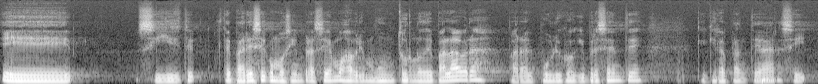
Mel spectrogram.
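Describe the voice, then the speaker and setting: A man's voice: medium pitch, fairly even intonation, moderate pace, dark tone. A man moderating a lecture, formally thanking the speaker and opening questions to the audience. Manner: courteous, formal. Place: lecture hall. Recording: lecture hall with long reverb.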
